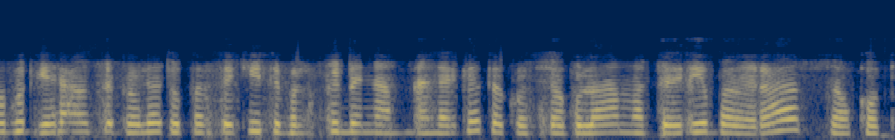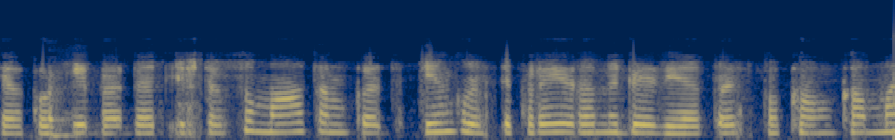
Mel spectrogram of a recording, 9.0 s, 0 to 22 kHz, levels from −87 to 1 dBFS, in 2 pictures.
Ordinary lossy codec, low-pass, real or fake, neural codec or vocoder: AAC, 32 kbps; 7.2 kHz; fake; codec, 44.1 kHz, 3.4 kbps, Pupu-Codec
